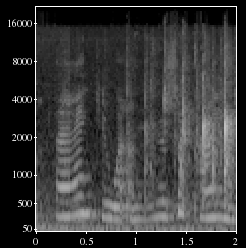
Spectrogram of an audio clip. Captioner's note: applause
